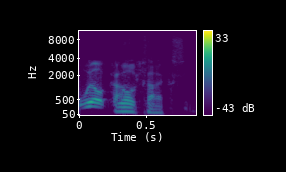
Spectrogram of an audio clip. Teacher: Emphasis on the first syllable, Wilcoxon. Wilcoxon.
